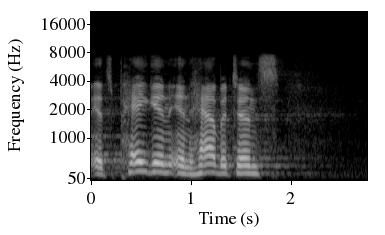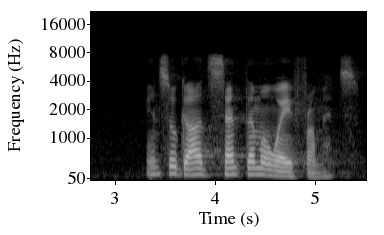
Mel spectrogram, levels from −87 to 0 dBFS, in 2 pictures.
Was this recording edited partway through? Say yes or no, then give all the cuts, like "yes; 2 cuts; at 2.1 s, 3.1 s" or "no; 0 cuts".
no; 0 cuts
